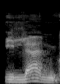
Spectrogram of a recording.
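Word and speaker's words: Ilán: Ilan, con acento en la A.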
